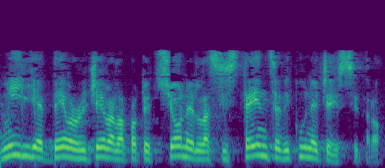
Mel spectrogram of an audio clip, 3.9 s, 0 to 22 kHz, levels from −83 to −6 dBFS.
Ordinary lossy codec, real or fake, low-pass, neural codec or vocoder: MP3, 32 kbps; real; 7.2 kHz; none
